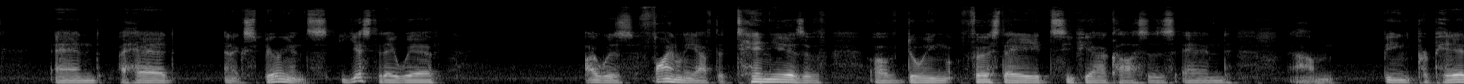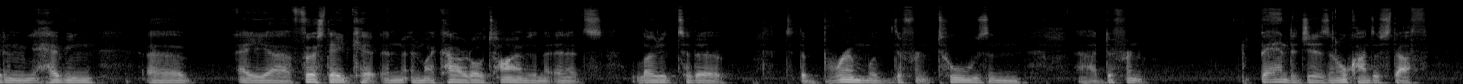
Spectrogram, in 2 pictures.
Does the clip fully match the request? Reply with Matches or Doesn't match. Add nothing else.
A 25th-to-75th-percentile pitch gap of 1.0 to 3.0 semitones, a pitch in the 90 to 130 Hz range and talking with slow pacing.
Matches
